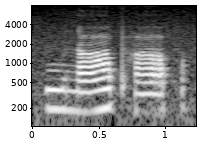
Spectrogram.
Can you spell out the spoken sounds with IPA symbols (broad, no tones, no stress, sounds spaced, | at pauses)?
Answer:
u n ɑ pʰ ɑ f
